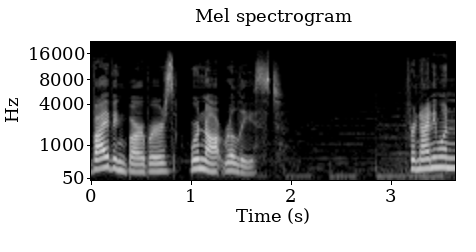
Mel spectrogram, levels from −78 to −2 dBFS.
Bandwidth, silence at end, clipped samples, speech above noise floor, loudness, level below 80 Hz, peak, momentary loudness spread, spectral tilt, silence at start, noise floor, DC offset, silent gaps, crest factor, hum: 17 kHz; 0 s; under 0.1%; 37 dB; -25 LUFS; -66 dBFS; -6 dBFS; 11 LU; -3 dB/octave; 0 s; -61 dBFS; under 0.1%; none; 20 dB; none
